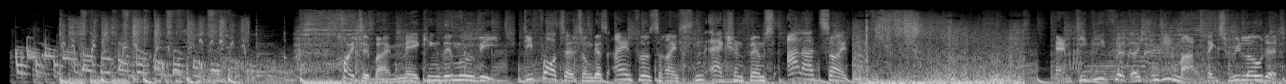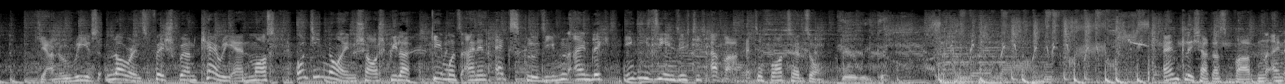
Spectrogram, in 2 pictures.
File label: German M promo; MTV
